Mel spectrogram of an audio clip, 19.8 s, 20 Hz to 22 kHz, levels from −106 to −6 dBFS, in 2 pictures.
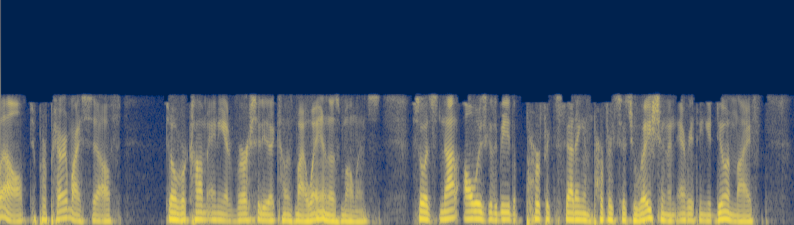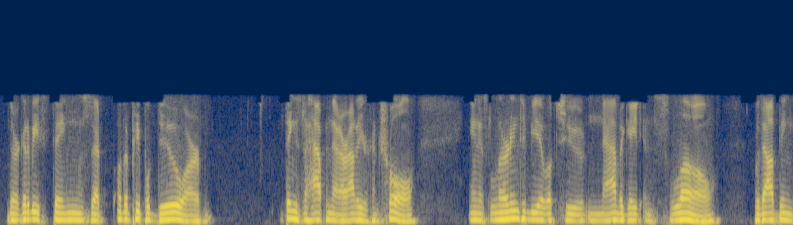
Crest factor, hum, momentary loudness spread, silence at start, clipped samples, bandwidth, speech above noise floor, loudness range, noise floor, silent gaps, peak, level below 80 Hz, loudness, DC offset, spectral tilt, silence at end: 14 dB; none; 8 LU; 0 s; under 0.1%; 4 kHz; 49 dB; 2 LU; -66 dBFS; none; -4 dBFS; -36 dBFS; -19 LUFS; under 0.1%; -12 dB/octave; 0 s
